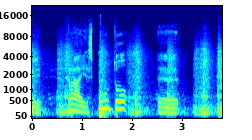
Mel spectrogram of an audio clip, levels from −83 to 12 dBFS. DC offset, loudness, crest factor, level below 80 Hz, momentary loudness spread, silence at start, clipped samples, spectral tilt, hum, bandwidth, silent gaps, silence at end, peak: under 0.1%; -28 LUFS; 20 dB; -50 dBFS; 14 LU; 0 s; under 0.1%; -5.5 dB/octave; none; 16.5 kHz; none; 0 s; -8 dBFS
